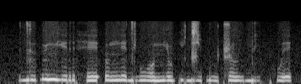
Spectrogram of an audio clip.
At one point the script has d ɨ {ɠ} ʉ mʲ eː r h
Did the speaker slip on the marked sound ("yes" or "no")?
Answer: no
